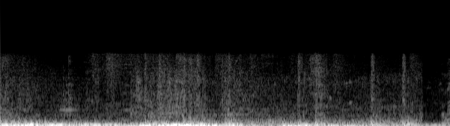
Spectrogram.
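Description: A heavy machine rumbles and clanks as it moves.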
